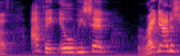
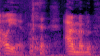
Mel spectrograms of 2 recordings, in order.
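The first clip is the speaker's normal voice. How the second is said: low soft chuckle before the words; laughing; 10 semitones lower, 7 dB quieter, faster than usual. Real, not acted. Host chuckling while mocking Trump, soft laugh. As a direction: laugh it off with a quiet scoff.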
